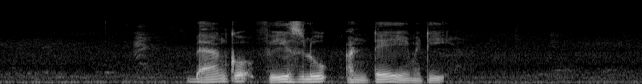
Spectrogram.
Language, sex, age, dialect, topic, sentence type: Telugu, male, 31-35, Telangana, banking, question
